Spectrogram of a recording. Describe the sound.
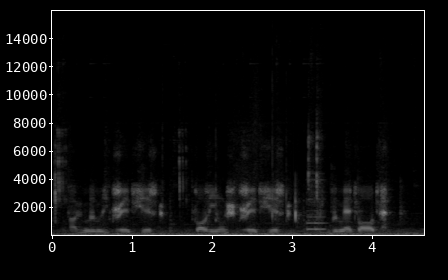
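Keys tapping on a Bluetooth computer keyboard, just paired with a computer and a phone, in short irregular bursts, mixed in beneath people talking steadily over them.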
